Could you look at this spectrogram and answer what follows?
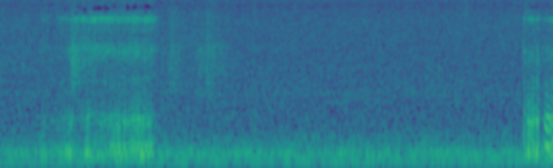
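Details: Sleeping Chihuahua, dreaming and snoring very loudly: two rattling snoring breaths with a quiet pause between, over a low room hum.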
